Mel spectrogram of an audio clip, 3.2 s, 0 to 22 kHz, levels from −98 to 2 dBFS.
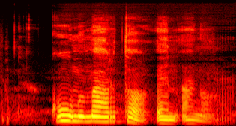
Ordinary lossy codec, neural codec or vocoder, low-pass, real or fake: none; none; 19.8 kHz; real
